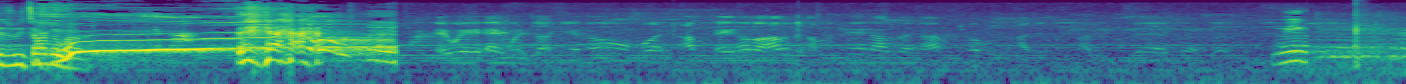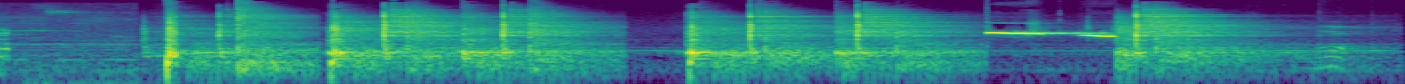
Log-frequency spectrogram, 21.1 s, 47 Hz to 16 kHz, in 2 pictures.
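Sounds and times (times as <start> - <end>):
steady machine hum: 2.4 - 13.0
whistle-like tone: 18.0 - 19.0.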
